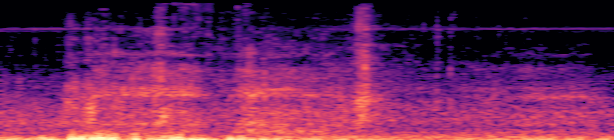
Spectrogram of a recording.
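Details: Low rumbling and knocking thumps with faint broadband rustles and no animal voice.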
